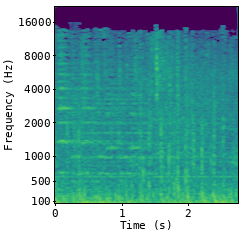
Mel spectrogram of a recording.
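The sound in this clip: Horse hooves clip-clop as an army rides out, a dense, unbroken clatter of many hoofbeats over a heavy, loud low rumble, steady throughout with no talk.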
